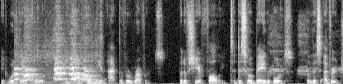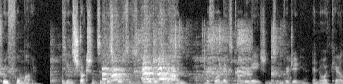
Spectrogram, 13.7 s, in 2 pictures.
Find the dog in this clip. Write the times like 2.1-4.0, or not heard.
0.2-2.0, 8.9-10.4.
